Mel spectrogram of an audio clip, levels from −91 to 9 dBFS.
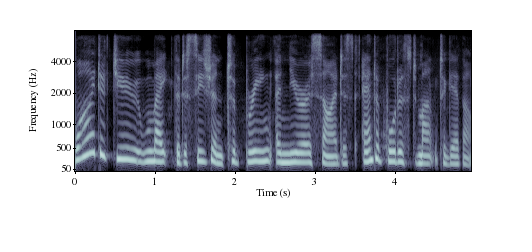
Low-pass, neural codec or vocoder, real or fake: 7.2 kHz; codec, 16 kHz, 4 kbps, X-Codec, HuBERT features, trained on LibriSpeech; fake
